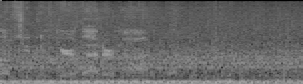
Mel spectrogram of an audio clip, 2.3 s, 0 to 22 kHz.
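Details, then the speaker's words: 2018 GMC Sierra 5.3 V8 with aftermarket K&N exhaust, heard in the cab in four-cylinder AFM mode under light throttle: deep, steady, hollow droning boom, worst around 1600–2000 rpm, especially under load or decel. "sounds like a helicopter that's rather constipated and begging to be put into V8."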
